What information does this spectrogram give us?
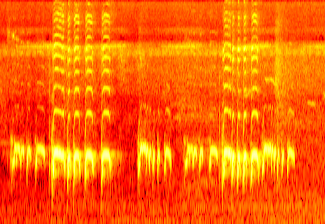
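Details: Local zebra dove in full song, described as provoking rivals and stirring their arousal: bursts of quick, rolling cooing notes at a steady mid pitch, repeated in short phrases with brief pauses between them.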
